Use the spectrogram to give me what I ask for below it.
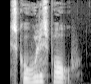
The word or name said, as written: skolesprog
